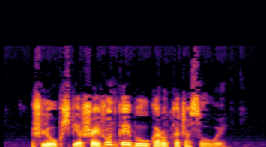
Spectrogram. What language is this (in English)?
Belarusian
